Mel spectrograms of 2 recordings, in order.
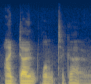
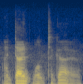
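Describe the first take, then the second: Both takes have the same delivery.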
